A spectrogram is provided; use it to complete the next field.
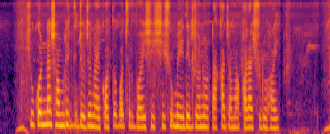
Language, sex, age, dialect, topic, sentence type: Bengali, female, 18-24, Northern/Varendri, banking, question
